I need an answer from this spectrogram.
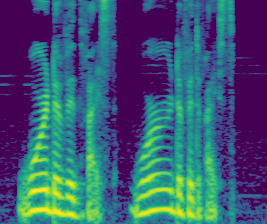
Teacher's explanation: the sound F changes into V and everything just links together · into V and everything just links together word of a device this D sound from word links into off and off is linked to the vowel sound advice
